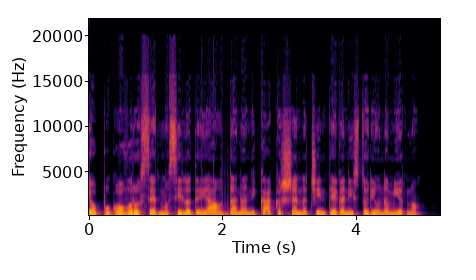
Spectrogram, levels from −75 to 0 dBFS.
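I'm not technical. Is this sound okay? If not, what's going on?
No. From 1.68 to 2.10 s, after "sedmo silo", there's processor overload crackle: the computer repeatedly missed tiny audio deadlines, leaving brief silent gaps heard as gritty tearing.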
